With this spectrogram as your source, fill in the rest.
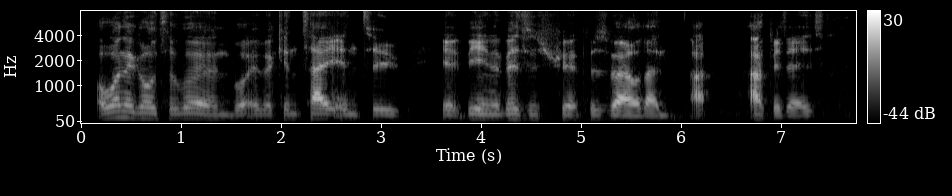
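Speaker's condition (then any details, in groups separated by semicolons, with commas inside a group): Cerebral palsy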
